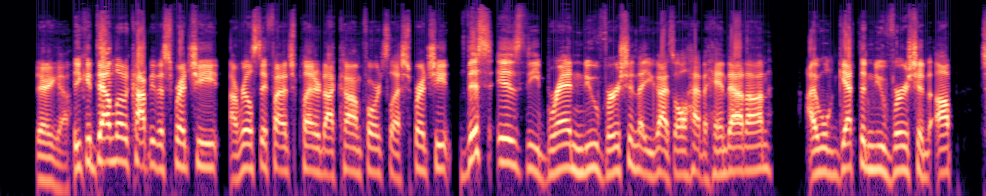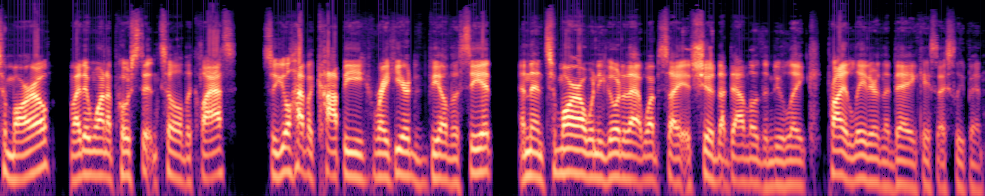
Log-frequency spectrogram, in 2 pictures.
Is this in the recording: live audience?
yes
